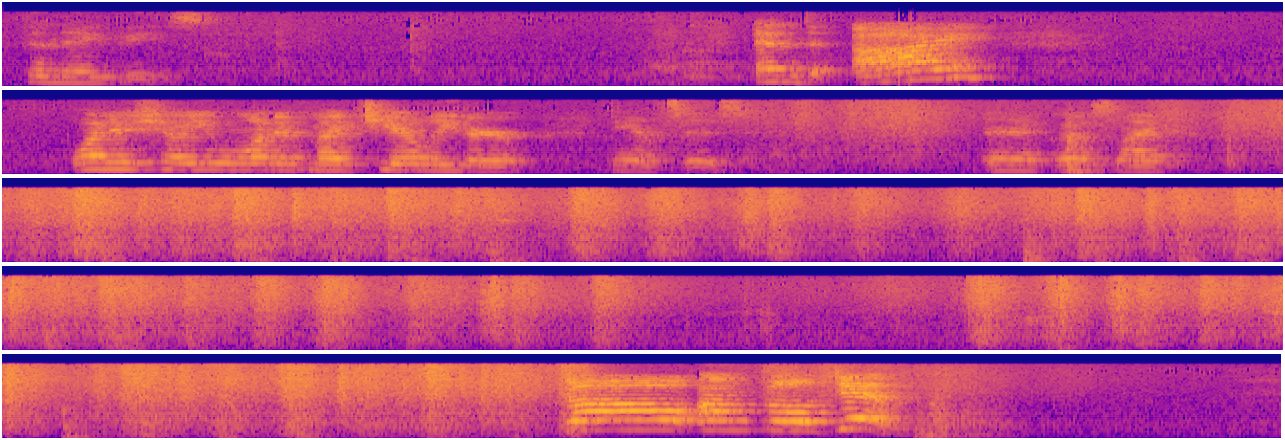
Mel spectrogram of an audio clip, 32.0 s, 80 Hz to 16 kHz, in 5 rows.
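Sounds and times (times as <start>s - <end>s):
tinsel pom-poms rustling: 9.5s - 31.2s
child shouting: 28.4s - 30.2s.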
